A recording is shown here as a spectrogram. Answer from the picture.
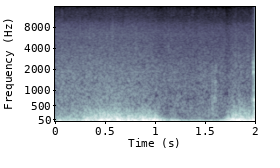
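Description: Wind buffeting the microphone: a gusty low rumble that eases briefly just past the middle and picks up again near the end.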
